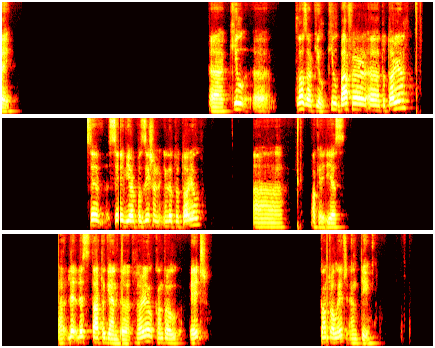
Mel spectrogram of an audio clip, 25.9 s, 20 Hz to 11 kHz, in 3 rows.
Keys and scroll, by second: 3.1 ctrl+x.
